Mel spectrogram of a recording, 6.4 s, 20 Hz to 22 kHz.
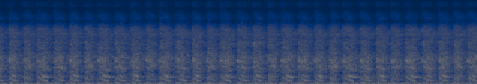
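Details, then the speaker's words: Mazda MX-5 NC with freshly rebuilt engine (new bottom end, head gasket, timing chain, oil pump), starter reinstalled after cleaning its earth: even cranking about 73 beats a minute, no clicking or grinding, building pressure before first start. "so i've put it back on we'll turn it over again now put everything back together we'll see what happens see if we can build some more pressure"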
